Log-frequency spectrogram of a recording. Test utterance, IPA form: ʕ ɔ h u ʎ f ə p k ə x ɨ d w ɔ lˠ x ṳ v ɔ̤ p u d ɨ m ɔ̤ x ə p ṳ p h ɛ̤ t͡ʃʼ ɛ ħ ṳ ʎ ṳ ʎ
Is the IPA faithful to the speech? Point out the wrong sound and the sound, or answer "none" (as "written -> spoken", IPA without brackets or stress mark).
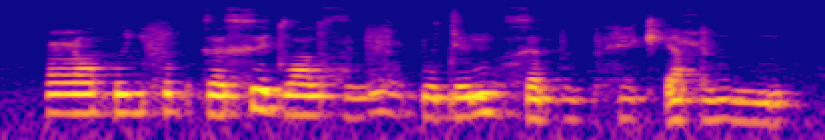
none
